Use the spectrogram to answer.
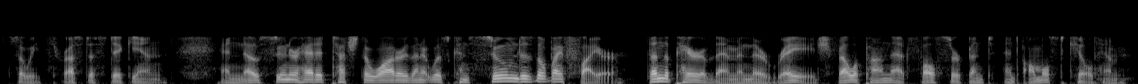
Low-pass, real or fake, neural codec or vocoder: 3.6 kHz; real; none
